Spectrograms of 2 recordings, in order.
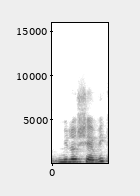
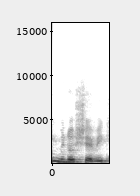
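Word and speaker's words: Milošević: nationalist मिलो सेविक pronounce मिलो सेविक हैड वन the election तो वहां तक क्या था सर्व का जो नेशनलिस्ट था मिलो सेविक इसको हम प्रोनाउंस करेंगे मिलो सेविक है ना तो उसने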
